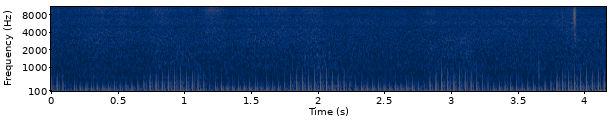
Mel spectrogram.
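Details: Fluffy domestic cat purring up close, a deep steady rumble pulsing in repeated breaths of about a second each, with a faint rustle near the end.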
